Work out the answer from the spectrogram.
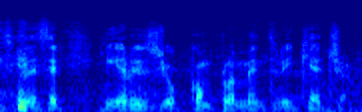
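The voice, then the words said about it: Put-on Russian accent. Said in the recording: “Do you like my Russian accent? ... That's very good, ... it's really coming on.”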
